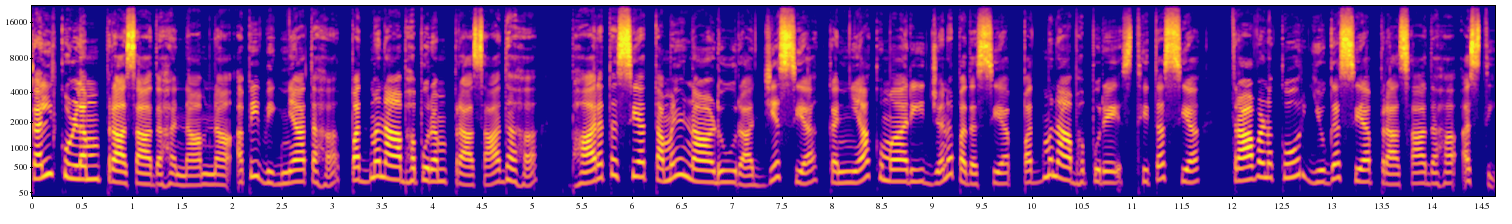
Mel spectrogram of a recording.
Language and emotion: Sanskrit, neutral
